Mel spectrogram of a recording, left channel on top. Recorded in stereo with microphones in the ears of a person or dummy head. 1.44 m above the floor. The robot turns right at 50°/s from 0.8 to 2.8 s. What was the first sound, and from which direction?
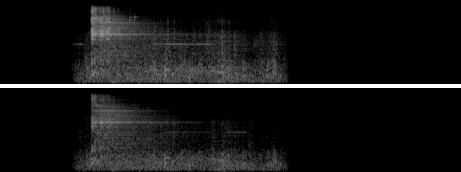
Breaking glass, 20° left (ahead or behind).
